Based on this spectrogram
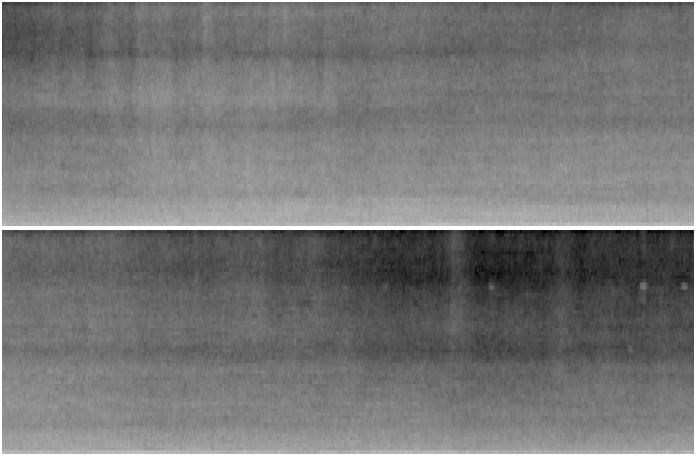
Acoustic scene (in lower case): street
